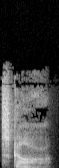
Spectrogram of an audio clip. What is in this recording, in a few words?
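"scar", British English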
